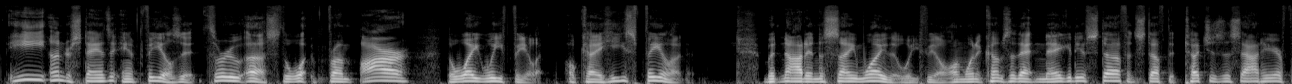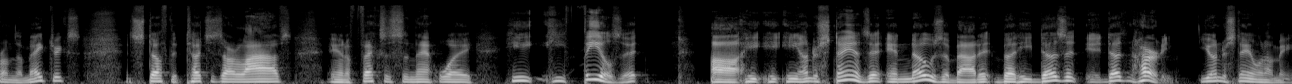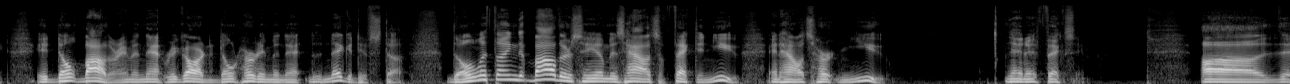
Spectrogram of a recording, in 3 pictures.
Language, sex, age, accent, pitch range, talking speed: English, male, 50-69, American, 110-145 Hz, 190 wpm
